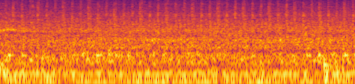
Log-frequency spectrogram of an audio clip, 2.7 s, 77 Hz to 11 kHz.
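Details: 4.3L Vortec V6, reused exhaust manifold gaskets: idle with fast, light ticking over the hum; owner suspects a slight exhaust manifold leak, not confirmed.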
